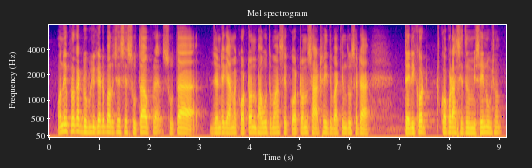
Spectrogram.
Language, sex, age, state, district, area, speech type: Odia, male, 45-60, Odisha, Bargarh, rural, spontaneous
